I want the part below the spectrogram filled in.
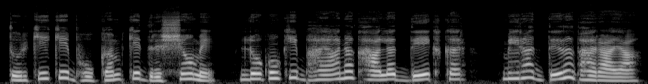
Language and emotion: Hindi, sad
